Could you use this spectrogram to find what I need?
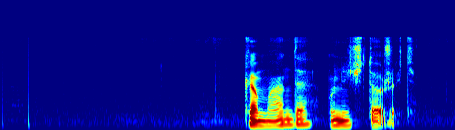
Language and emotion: Russian, neutral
